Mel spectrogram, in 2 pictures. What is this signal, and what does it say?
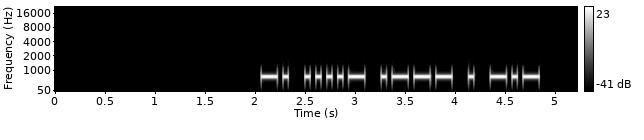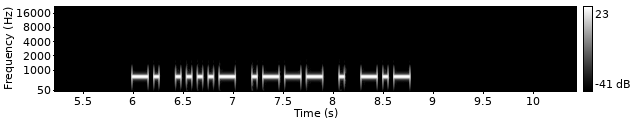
Morse code, heard as a keyed tone, about 22 wpm, 700 Hz. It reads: N4JEK N4JEK
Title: USA Call Signs - 5 Characters - Repeated 2x - 22wpm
